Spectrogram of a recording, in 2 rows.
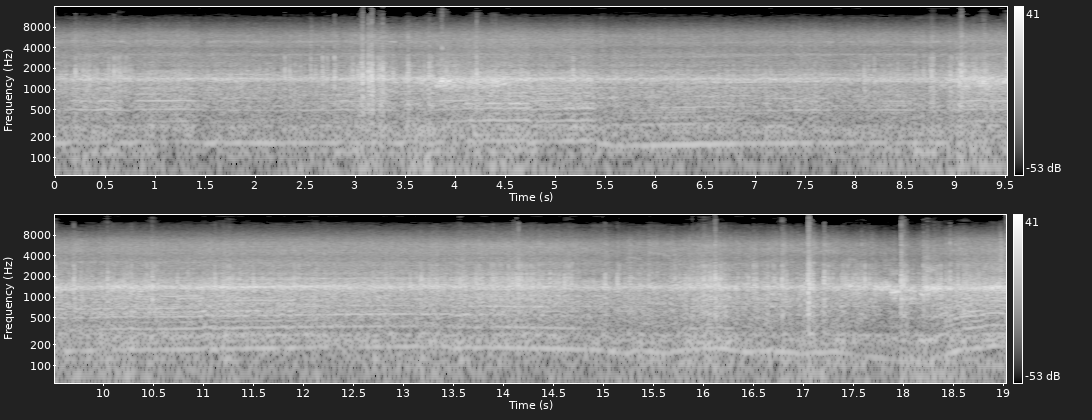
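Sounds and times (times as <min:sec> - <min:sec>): car engine under load: 0:00.0 - 0:19.0
car body rattles: 0:08.0 - 0:19.0.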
